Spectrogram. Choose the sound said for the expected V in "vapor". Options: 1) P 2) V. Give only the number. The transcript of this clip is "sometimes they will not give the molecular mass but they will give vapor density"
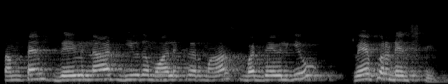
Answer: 1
